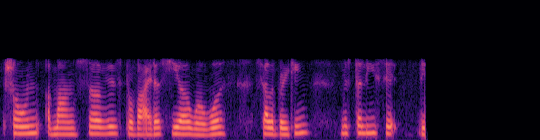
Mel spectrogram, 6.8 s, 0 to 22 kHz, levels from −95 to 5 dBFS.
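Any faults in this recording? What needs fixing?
The whole clip has been through the AMR narrowband mobile codec, and it's heavily damaged. Nothing gets through above about 3.8 kHz, so the speech is boxed into that phone-line band. It also has the buzzy, synthetic edge you get when the codec rebuilds the vocal tract from only a handful of pulses per sub-frame, which fits one of the low AMR-NB modes, around 6.7 kbps. Fix this by recording or passing the speech at full bandwidth and not routing it through a narrowband mobile path.

The ending is a cut-off end. At 5.30 s the speech stops dead in the middle of a sound and drops straight to digital silence, with no decay, and stays silent to the end. That's what you get when the last buffers were never written or played out, so the tail of the recording simply isn't there. Fix this by flushing and finalising all pending buffers before the recording is closed.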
